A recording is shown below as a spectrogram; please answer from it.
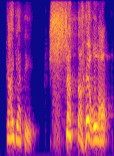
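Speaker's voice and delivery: put-on mother on a plane silencing her teenage daughter, angry; mother snapping. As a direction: bark it at the daughter to shut her up. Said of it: "y decía".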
